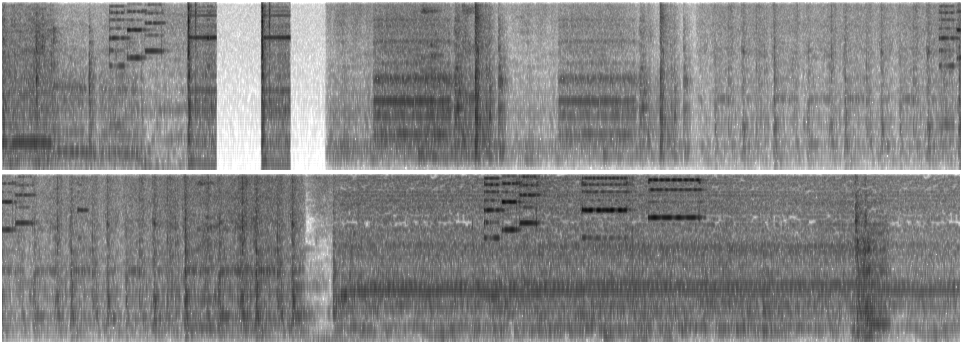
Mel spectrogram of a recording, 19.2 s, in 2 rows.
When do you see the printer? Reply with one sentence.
You can hear the printer from 0.0 to 19.1 s.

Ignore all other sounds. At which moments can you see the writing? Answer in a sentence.
You can't hear the writing here.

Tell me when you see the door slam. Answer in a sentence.
You can't hear the door slam here.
